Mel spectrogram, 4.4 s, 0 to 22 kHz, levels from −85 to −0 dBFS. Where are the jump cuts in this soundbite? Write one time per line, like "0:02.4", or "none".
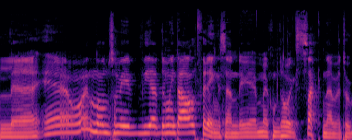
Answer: none

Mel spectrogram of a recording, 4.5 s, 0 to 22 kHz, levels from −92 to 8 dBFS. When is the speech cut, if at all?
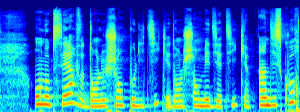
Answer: none

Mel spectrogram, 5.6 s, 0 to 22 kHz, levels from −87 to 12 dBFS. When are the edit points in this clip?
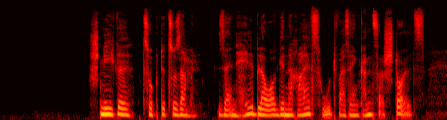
0:02.6

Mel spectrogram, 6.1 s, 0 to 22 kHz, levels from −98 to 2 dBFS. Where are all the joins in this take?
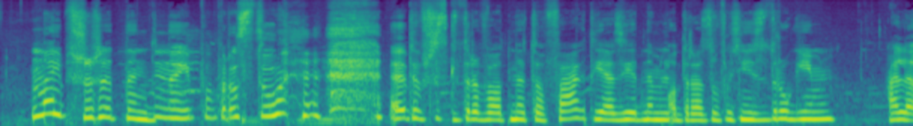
0:01.0
0:02.7
0:03.0
0:04.4
0:04.8

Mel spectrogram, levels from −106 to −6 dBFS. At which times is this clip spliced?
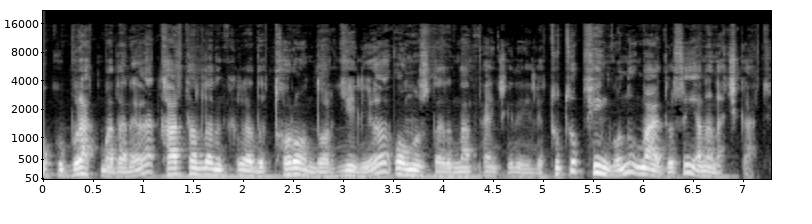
none

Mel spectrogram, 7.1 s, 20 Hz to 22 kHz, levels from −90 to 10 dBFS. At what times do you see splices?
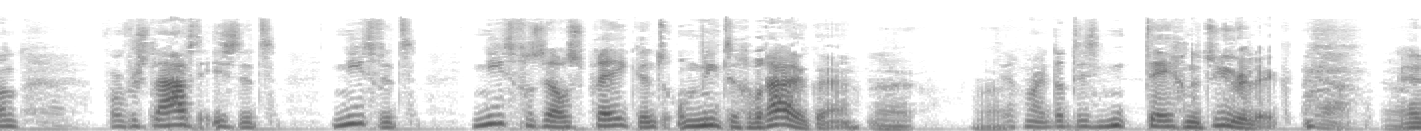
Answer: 0:01.9

